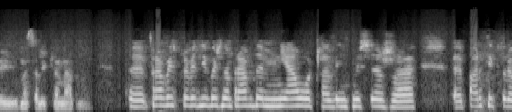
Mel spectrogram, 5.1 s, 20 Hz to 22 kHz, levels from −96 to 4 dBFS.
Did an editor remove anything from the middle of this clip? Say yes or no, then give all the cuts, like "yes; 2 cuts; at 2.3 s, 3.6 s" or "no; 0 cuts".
yes; 2 cuts; at 1.5 s, 3.3 s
